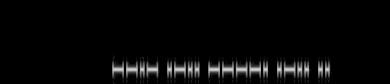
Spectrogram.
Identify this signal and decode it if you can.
Morse code, heard as a keyed tone, about 36 wpm, 700 Hz. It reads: QL9LI
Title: Code Groups - 5 Letter:Numbers - 35wpm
